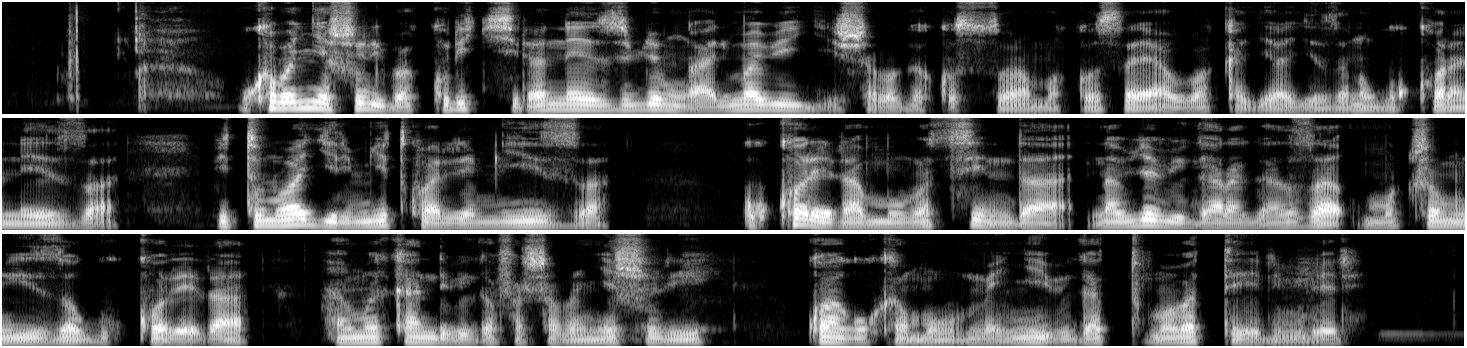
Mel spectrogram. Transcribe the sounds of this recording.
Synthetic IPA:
ukaβaɲe̞ːʃuːɾiβakuɾiciɾane̞ːzibjo̞mŋaːɾimaβiːɟḭːʃa̰βaɡako̞so̰a̰mako̞̰sa̰ja̰ːβo̞βakʰaɟe̞̰ɾa̰ɟe̞̰zanoɡukʰo̞ɾa̰ne̞̰ːza̰ | βitumaβaɟiɾimɲiːtwaːɾiɾe̞mɲiːza̰ | ɡ̥ukʰo̞ɾe̞ɾamumat͡siːnda̰nabjo̞βiɡaɾaɡaza̰ʔumut͡ʃo̞mŋḭːza̰ɡukʰo̞ɾe̞ɾa̰ | haimŋe̞kʰaːndiβiɡafaʃaβa̰ɲe̞̰ʃuːɾḭ | kwaːɡukʰamṵβṵme̞̰ɲiβiɡatumaβatʰe̞̰ːɾḭmbe̞ɾe̞

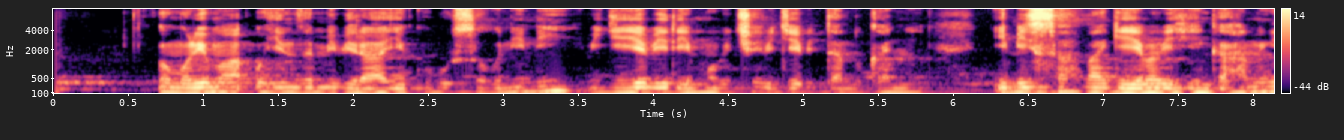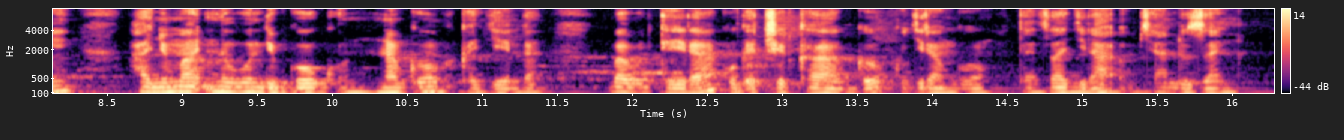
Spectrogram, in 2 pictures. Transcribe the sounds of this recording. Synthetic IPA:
umuɾimaʔuhiːnzemiβiɾaːjikuβusoβuniniβiɟiːje̞βiɾimuβit͡ʃe̞βiɟijeβitaːndukaɲe | iβisaβaɡiːje̞βaβiɦiːŋɡaɦamŋe̞haɲumanuβuːndibɡo̞ːkʰo̞nabɡo̞βakaɟe̞ːnda | βaβute̞ːɾakuɡat͡ʃe̞kʰaːbɡo̞kuɟiɾaŋɡo̞atazaːɟiɾaibjaːnduzaɲe

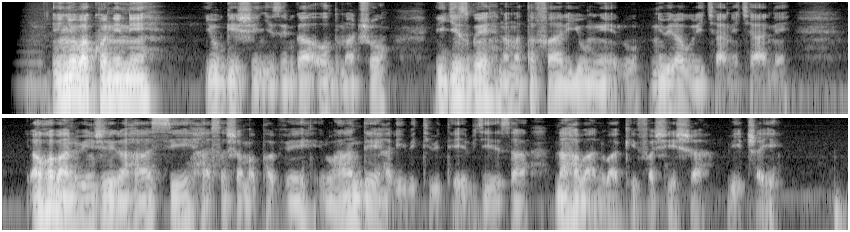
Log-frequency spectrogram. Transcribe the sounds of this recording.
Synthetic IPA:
iɲuβakʰo̞nini | juːbɡiːʃiːɲɟizibɡaʔoldmat͡ʃo | iɟizɡwe̞namatafaɾijuːmŋe̞̰ːɾuniβiɾaɡuɾica̰ːne̞ca̰ːne̞ | aɦoaβaːn̥huβiːnʒiɾiɾaɦaːsihasaʃamapʰave̞iɾuɦaːnde̞ɦaɾiβitʰiβitʰe̞jebɟiːzanaɦaβa̰ːn̥huβa̰kʰiːfaʃḭːʃa̰ | βḭːt͡ʃa̰je̞̰

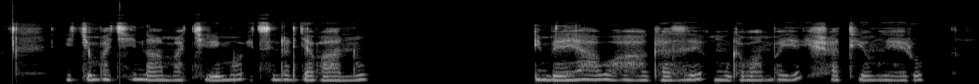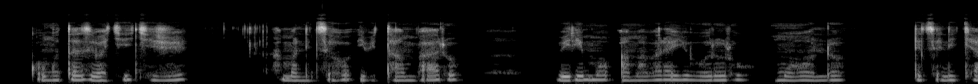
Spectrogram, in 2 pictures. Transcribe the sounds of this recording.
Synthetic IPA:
icuːmbaciːnaːmaciɾimo̞ʔit͡siːndaɾɟaːβaːn̥hu | imbe̞ɾe̞jaːβo̞hahaɡaze̞umuɡaβo̞waːmbaje̞ʔiʃaːtijomŋe̞ːɾu | kʰoŋutaziβaciciʒe̞ | hamanit͡se̞ho̞ʔiβitʰaːmbaːɾo̞ | βiɾimo̞amaβaɾajuβuɾuɾuː | muho̞ːndo̞ | nde̞t͡se̞nicaː

